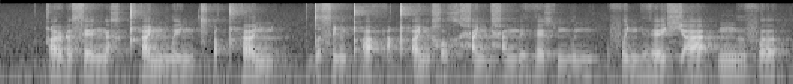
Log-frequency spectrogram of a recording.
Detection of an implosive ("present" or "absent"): absent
